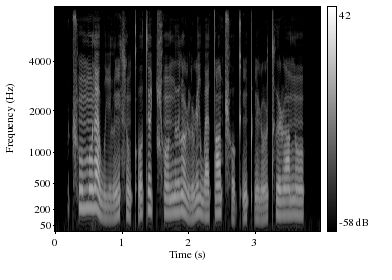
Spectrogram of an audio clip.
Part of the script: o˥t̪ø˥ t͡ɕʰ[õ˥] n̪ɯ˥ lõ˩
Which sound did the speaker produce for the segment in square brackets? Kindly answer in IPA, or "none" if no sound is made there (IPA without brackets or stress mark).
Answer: õ˥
